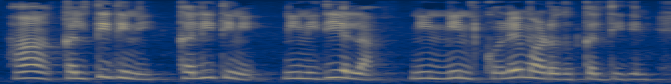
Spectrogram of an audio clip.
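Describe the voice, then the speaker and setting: A woman's voice: on the high side, fast talker, natural voice. A woman voicing a sulky, playful young heroine who pouts and talks like a child in a storybook reading. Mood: pouting. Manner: pouting, childlike. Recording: dull lo-fi recording.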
